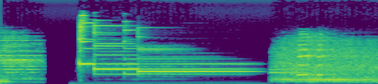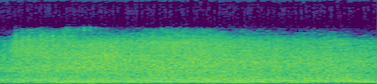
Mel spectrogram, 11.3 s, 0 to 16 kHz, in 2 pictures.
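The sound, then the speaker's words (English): A few loud, ringing horn blasts sound in quick succession, then give way to a dense, steady roar of traffic that continues for several seconds. No one speaks. “404 Automatique relieves traffic headaches.”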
